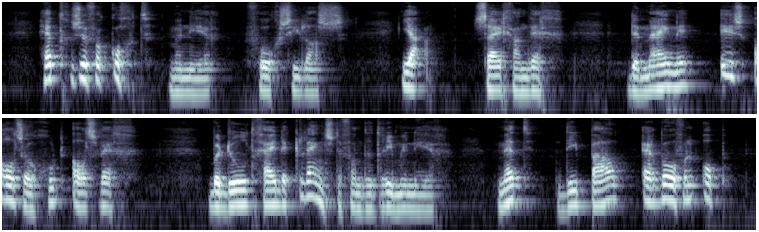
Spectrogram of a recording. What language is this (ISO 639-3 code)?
nld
